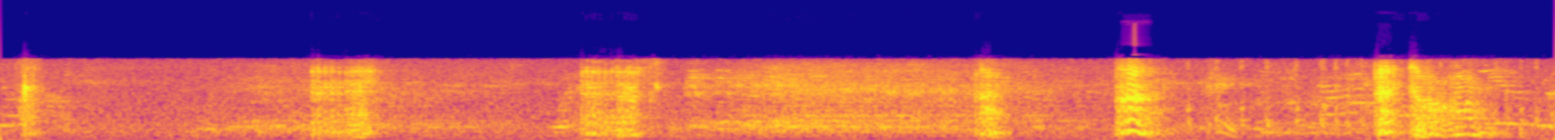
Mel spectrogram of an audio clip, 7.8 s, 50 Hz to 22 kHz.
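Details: Paco, an 8-month-old Chihuahua puppy indoors, running around the house in a crazy, goofy play frenzy, gives short rough grunting and snorting bursts roughly every one to two seconds, with a steady background hiss.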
